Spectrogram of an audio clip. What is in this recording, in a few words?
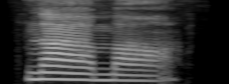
"那么", Chinese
